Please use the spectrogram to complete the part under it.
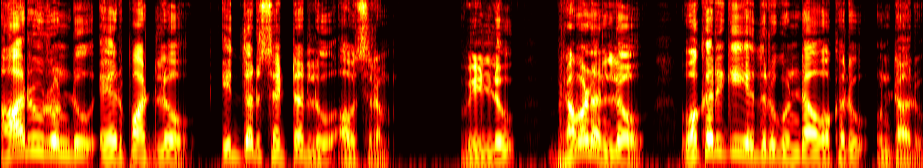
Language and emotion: Telugu, neutral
